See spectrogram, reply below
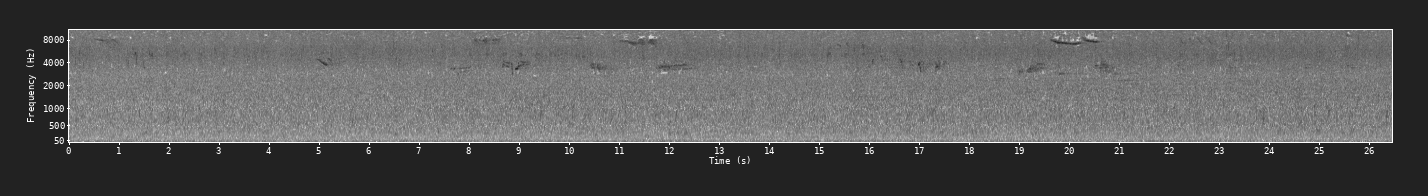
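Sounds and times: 
creek rushing in the Rocky Mountains: 0.0s - 26.4s.

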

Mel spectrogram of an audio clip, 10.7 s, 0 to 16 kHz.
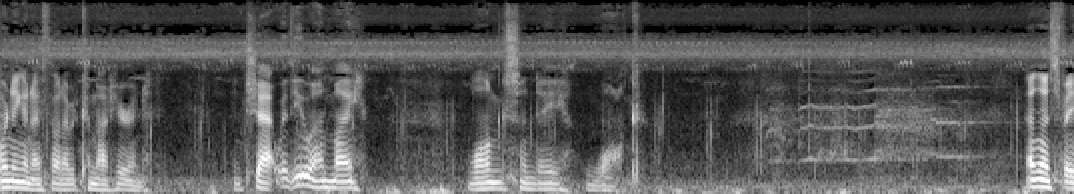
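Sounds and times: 
speech: 0.0s - 1.6s, 2.3s - 3.7s, 4.7s - 6.4s, 10.2s - 10.7s
rooster crowing: 7.5s - 10.0s.

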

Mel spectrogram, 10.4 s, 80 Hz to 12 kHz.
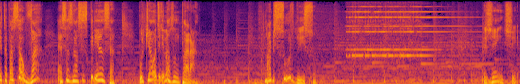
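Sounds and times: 
speech: 0.0s - 4.1s, 5.3s - 7.2s, 9.6s - 10.4s
mobile phone ringing with a bright electronic melody: 6.9s - 10.4s.

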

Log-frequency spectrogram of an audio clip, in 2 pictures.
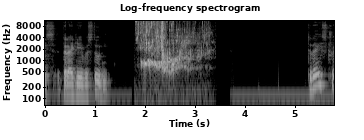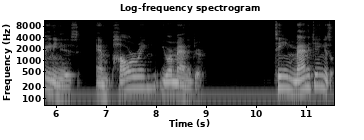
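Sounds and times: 
speech: 0.0s - 1.4s, 5.3s - 9.0s, 10.4s - 11.5s
coffee pouring into a cup: 1.8s - 3.4s.

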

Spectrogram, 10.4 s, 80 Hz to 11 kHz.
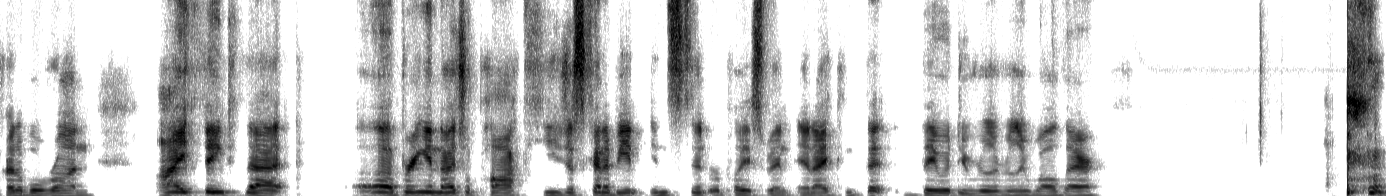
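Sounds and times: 
speech: 0.0s - 8.3s
breaths: 0.7s - 1.2s
loud cough: 10.1s - 10.3s.

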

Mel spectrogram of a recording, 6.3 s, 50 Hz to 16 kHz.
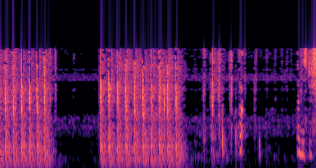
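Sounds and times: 
fist pounding on a front door: 0.0s - 1.0s, 2.0s - 3.7s.

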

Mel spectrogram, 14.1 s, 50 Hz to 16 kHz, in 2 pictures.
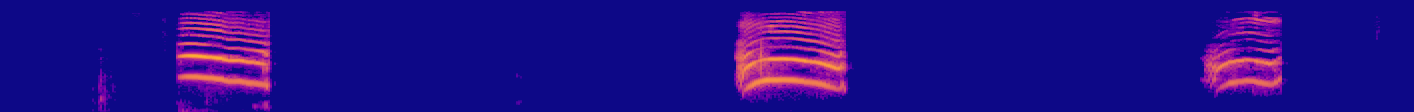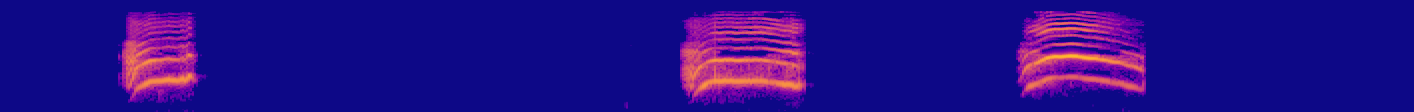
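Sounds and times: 
kitten meowing: 0.9s - 1.4s, 3.7s - 4.3s, 6.0s - 6.5s, 7.7s - 8.1s, 10.5s - 11.2s, 12.2s - 12.9s.

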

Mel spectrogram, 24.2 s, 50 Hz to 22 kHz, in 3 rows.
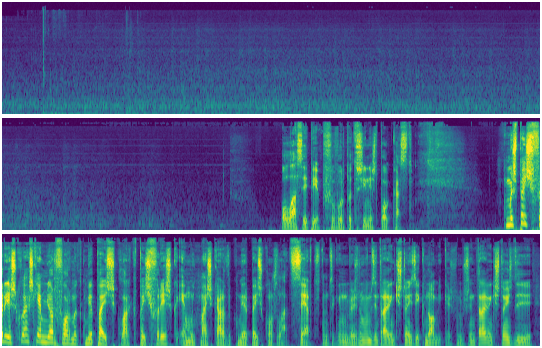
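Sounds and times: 
train rumbling past: 0.0s - 11.5s
speech: 12.3s - 14.7s, 15.6s - 24.2s.

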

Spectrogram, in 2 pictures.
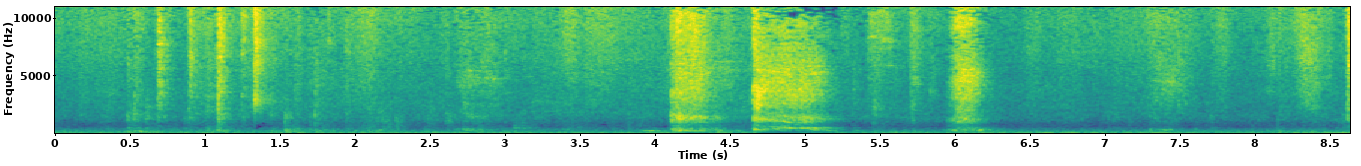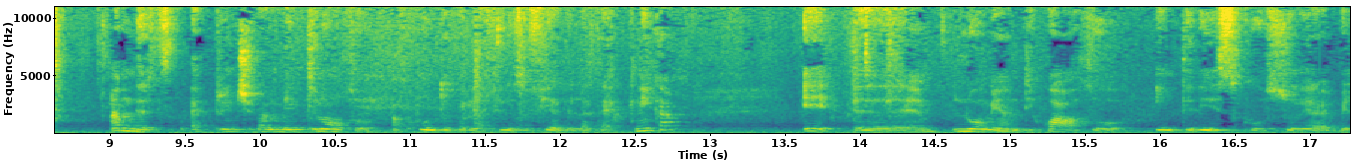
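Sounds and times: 
steady low hum: 0.0s - 17.2s
person blowing their nose: 4.0s - 6.4s
soft sniffs: 5.9s - 6.3s
speech: 9.0s - 13.0s, 13.6s - 17.2s.

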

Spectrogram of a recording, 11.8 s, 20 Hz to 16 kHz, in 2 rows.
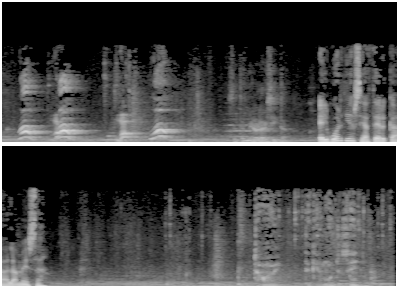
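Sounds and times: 
person imitating a dog barking: 0.3s - 2.8s
speech: 3.6s - 6.7s.

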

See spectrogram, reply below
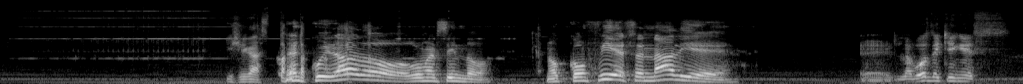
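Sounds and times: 
telephone ringing faintly: 0.0s - 7.6s
speech: 2.3s - 7.4s, 8.6s - 10.0s.

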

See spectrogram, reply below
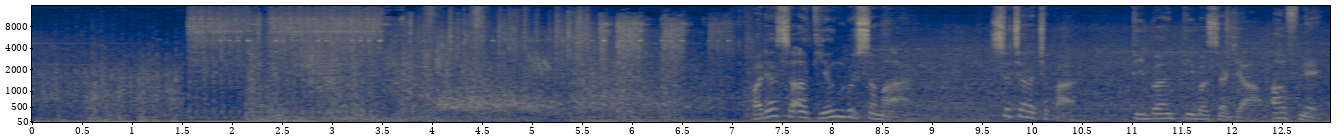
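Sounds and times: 
booming gunfire over the sky of Indonesia: 0.0s - 7.5s
heavy blasts: 0.0s - 7.8s
sharp repeated gunfire cracks: 0.3s - 7.3s
speech: 7.2s - 8.9s, 9.6s - 12.9s.

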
